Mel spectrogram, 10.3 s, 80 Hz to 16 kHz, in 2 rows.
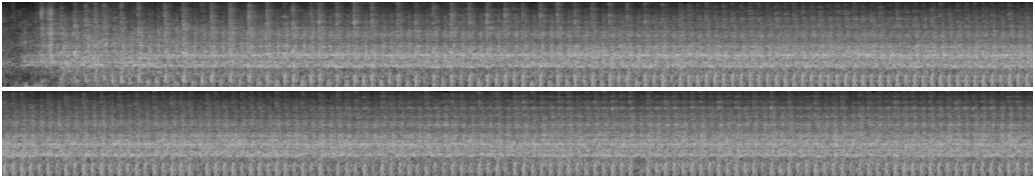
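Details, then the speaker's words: Harbor Freight small single-cylinder engine on an experimental cold-burning fuel, hand-set mixture, ran 33 minutes 40 seconds: steady, even drone at mid throttle with no misses, knocks or surging; running great. "um and i mean it's running great and i mean that that that delta is probably down"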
